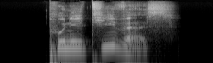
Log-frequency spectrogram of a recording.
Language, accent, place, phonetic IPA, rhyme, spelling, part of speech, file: German, Germany, Berlin, [puniˈtiːvəs], -iːvəs, punitives, adjective, De-punitives.ogg
- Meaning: strong/mixed nominative/accusative neuter singular of punitiv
